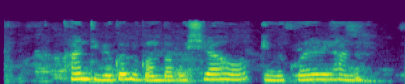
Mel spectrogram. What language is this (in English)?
Kinyarwanda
